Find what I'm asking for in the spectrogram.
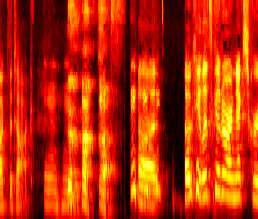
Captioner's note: laughs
